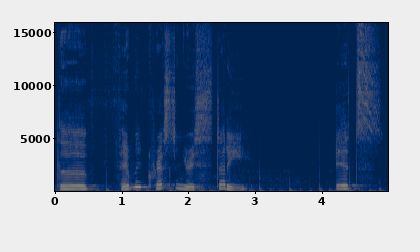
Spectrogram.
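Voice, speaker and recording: A woman's voice: high voice, expressive, very slow, mellow, faint music behind, full character voice. A woman playing a young, loyal, cautious girl serving a queen, earnest and deferential, in a fantasy audio roleplay. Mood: puzzled, alert.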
